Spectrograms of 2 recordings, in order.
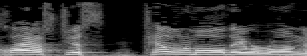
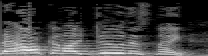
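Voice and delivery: high, raised-voice retold protest; impassioned question; 9 semitones higher, 5 dB louder than usual. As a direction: cry the question out from the pulpit. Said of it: "And he said".

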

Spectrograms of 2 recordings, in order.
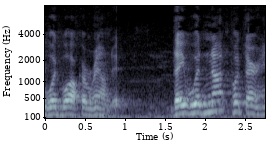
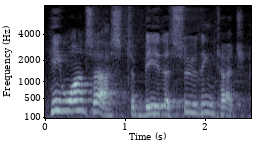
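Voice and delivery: ordinary talk, nothing marked

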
